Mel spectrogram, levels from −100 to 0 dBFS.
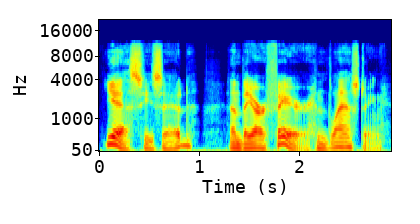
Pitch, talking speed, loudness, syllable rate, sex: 110 Hz, 185 wpm, -18 LUFS, 4.5 syllables/s, male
